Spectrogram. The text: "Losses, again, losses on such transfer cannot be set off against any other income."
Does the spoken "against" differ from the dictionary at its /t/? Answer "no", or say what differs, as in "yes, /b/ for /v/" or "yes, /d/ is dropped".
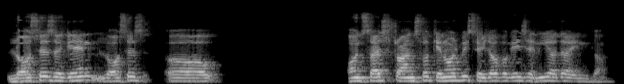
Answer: yes, /t/ is dropped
